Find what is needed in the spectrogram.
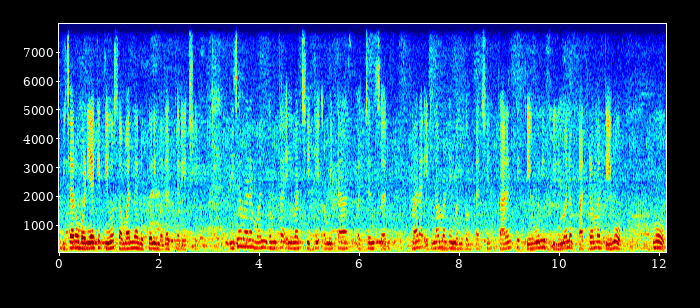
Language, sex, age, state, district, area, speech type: Gujarati, female, 18-30, Gujarat, Valsad, rural, spontaneous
